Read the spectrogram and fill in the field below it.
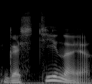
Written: gostinaia

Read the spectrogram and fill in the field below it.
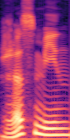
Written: jasmin

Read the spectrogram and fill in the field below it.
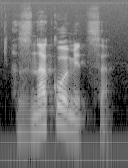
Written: znakomitsia

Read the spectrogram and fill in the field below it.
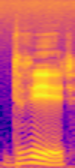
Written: dver

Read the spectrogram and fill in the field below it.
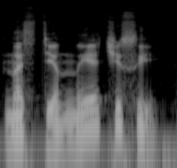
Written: nasten-chasy

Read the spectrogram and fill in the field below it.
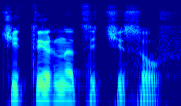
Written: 14-chasov

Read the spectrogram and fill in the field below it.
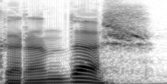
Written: karandash

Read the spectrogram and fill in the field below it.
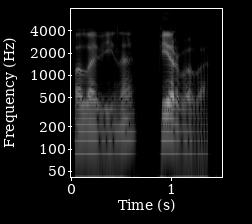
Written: polovina pervogo

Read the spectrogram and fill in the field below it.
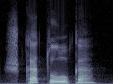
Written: shkatulka

